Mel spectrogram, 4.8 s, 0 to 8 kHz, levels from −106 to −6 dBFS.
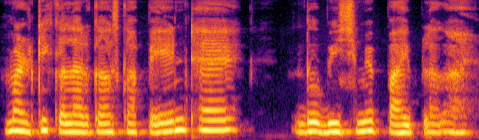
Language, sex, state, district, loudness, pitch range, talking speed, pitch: Hindi, female, Bihar, Patna, -14 LUFS, 175-205 Hz, 135 wpm, 185 Hz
